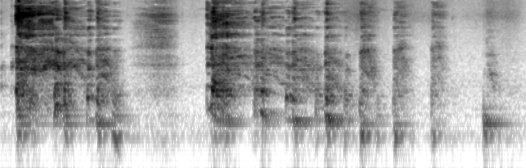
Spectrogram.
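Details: Adult recovering from bronchitis that followed a cold, with ribs, belly and back pain: two runs of about nine harsh, chesty coughs. Chesty cough (bronchitis).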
